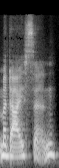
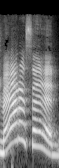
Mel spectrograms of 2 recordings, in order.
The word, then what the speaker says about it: Madyson: And she pronounced it Madison. – Oh. – Like... almost like my Dyson blow dryer, like I'm a Dyson, but it was really funny. I was like, it's Madison.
